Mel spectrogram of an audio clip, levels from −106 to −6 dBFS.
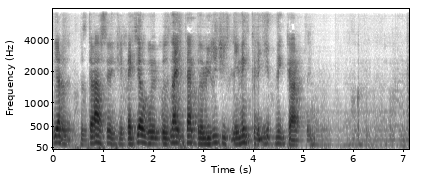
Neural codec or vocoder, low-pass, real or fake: codec, 16 kHz in and 24 kHz out, 0.6 kbps, FireRedTTS-2 codec; 7.2 kHz; fake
